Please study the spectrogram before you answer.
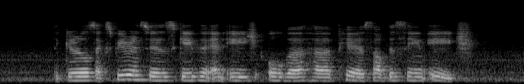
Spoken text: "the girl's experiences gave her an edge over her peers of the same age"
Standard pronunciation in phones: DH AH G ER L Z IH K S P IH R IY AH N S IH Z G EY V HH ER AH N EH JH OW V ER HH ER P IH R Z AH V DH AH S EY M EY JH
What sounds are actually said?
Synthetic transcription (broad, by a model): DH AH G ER L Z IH K S P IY R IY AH N S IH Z G EY V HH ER AH N EH JH OW V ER HH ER P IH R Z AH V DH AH S EY M EY JH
